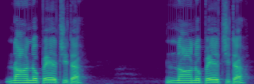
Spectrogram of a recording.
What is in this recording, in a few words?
"nanopicetv", Muscogee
